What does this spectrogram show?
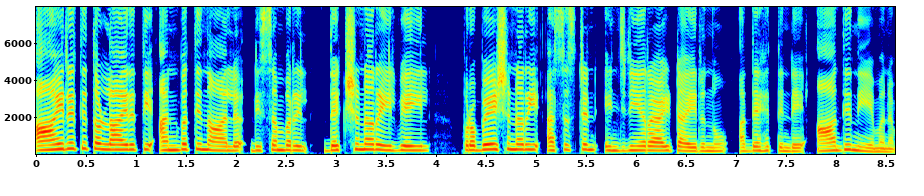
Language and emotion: Malayalam, neutral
